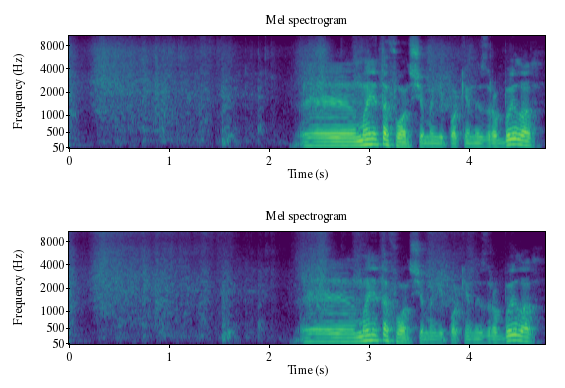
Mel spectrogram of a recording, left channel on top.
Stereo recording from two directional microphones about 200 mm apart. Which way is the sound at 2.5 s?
55° left (ahead or behind).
